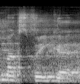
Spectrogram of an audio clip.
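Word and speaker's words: Max Fricke: Niektórzy mówią, że tam jest aż jeszcze E i mówią czasami Frickę, ale tego E tam nie ma.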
